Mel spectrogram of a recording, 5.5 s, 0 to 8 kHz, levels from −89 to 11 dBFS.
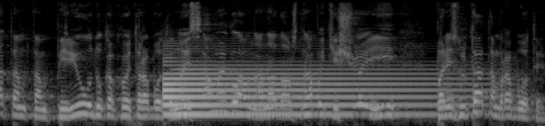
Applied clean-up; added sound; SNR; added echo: none; Keyboard (musical); -5 dB; none.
